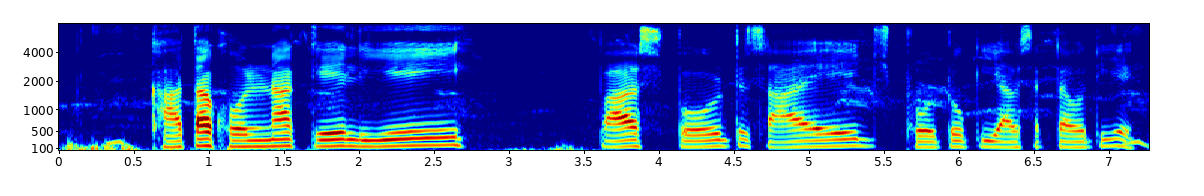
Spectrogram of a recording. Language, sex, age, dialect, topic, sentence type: Hindi, male, 25-30, Awadhi Bundeli, banking, question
